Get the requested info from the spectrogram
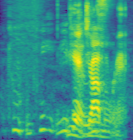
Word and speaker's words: Ja Morant: Jay Morant. – Ja Morant? – Ja Morant. – Pronounce his name.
